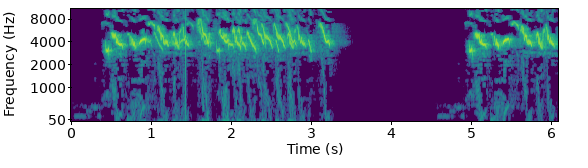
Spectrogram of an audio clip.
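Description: Small bird chirping and twittering rapidly in two bursts: a long run of about three seconds, then a shorter run near the end.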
